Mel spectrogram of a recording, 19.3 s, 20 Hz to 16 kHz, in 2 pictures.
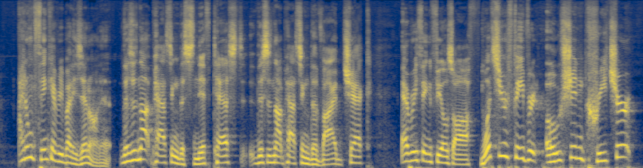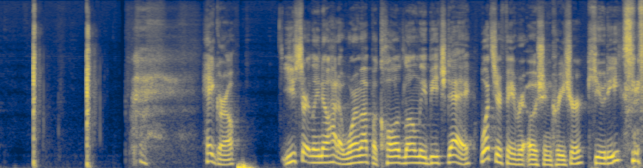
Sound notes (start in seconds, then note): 9.9 minecraft damage sound; 11.6 sighs; 19.0 laughs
